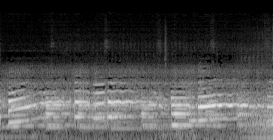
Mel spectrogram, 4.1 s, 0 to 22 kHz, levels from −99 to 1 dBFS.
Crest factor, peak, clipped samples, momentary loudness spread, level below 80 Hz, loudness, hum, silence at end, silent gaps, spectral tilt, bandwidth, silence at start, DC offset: 14 dB; -6 dBFS; under 0.1%; 10 LU; -52 dBFS; -20 LUFS; none; 0 s; none; -6.5 dB/octave; 4.5 kHz; 0 s; under 0.1%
